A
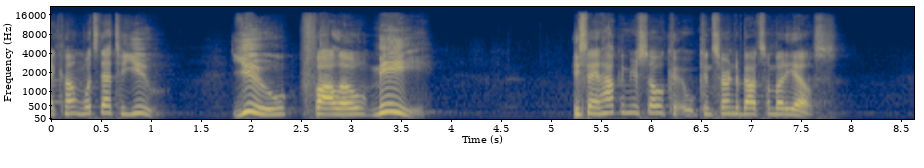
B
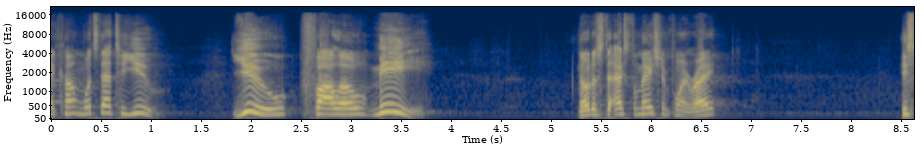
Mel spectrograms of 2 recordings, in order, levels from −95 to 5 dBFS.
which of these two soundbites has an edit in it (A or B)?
A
